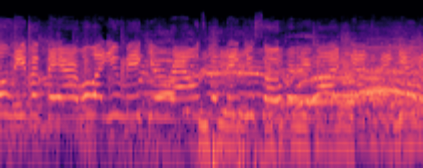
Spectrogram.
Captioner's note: applause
